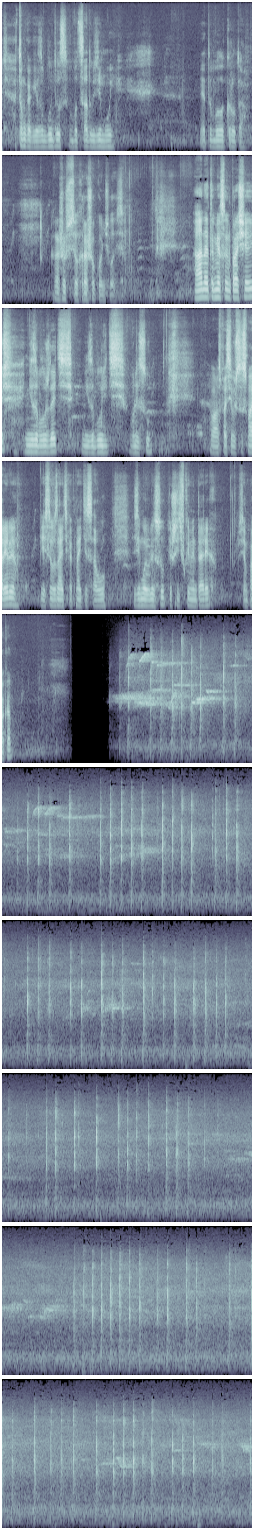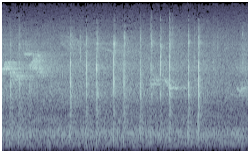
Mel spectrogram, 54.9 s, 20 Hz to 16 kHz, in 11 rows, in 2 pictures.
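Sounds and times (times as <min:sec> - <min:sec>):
low background hum: 0:00.0 - 0:21.4, 0:22.3 - 0:54.9
high bird chirps: 0:22.1 - 0:28.3
woodpecker pecking on tree trunk: 0:22.3 - 0:39.2, 0:41.3 - 0:54.2.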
